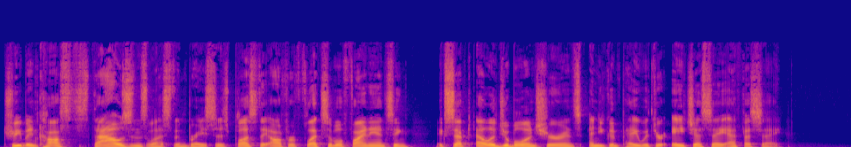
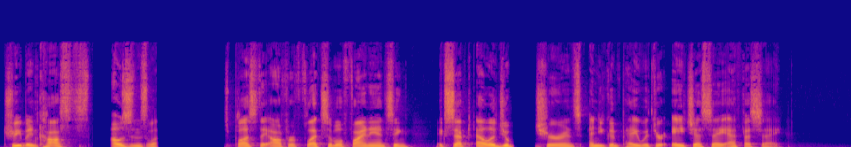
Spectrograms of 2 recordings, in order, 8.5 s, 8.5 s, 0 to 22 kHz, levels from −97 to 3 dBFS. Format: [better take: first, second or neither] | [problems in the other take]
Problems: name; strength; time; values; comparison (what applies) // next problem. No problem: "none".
first | audio cutting out; at 1 s, at 1.5 s for 0.5 s and at 5 s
